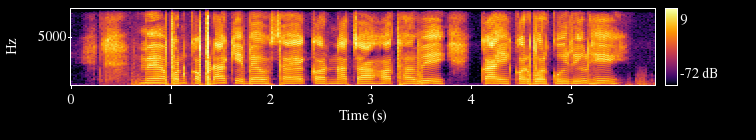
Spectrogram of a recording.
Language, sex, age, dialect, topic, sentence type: Chhattisgarhi, female, 18-24, Eastern, banking, question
